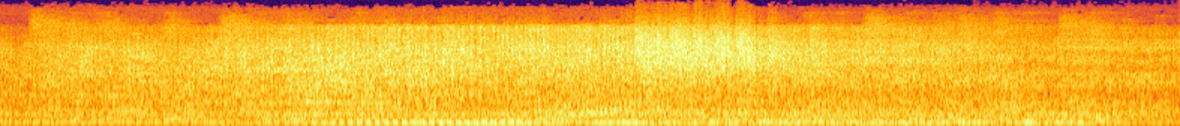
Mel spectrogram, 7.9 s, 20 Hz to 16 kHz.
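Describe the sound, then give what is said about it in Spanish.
Airplane engine from a famous film scene: a loud, continuous propeller drone with a rough, buzzing texture. It swells slightly toward the middle, then eases off, and no voices are heard over it. “Lo del avión, sí, esa escena tan famosa del avión, ya está en el año 35.”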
